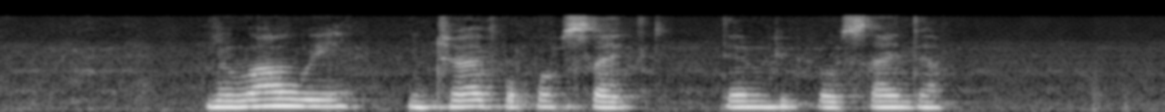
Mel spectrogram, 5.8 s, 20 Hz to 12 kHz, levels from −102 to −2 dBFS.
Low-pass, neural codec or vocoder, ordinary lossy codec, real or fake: 7.2 kHz; codec, 16 kHz, 2 kbps, FunCodec, trained on Chinese and English, 25 frames a second; MP3, 96 kbps; fake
